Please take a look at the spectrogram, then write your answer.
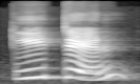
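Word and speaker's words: kitten: This is কিটেন এর জায়গায় আমরা বলবো কিটন, কিটন, কিটন, কিটন, কিটন।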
